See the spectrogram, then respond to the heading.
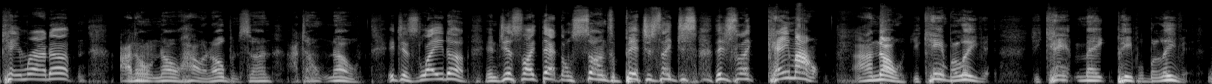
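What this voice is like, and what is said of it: Dramatic monologue in southern accent. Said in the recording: “he just went into like this dramatic monologue there in a southern accent ... he's doing a good job”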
